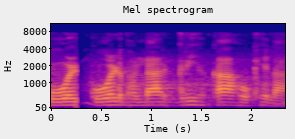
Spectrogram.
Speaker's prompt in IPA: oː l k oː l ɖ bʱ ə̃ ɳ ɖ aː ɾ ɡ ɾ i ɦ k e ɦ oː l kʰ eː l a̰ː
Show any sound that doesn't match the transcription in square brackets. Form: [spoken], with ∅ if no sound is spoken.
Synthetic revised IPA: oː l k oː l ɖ bʱ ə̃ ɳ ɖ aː ɾ ɡ ɾ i ɦ k [a] ɦ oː [∅] kʰ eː l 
